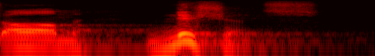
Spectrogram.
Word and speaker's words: omniscience: I've hyphenated the word omni meaning all, science meaning to know. It is pronounced omniscience.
